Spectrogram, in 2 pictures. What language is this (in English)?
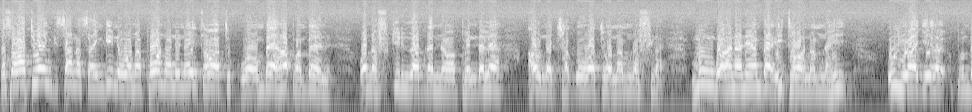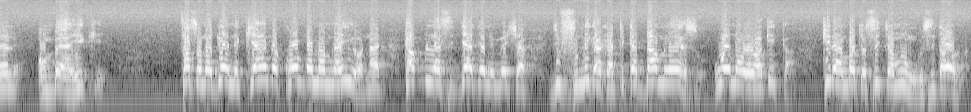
Swahili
